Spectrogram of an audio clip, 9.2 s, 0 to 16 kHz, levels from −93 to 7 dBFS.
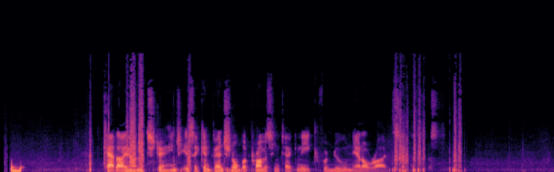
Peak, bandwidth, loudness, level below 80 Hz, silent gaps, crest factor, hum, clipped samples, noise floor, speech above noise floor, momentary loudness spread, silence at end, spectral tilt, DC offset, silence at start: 0 dBFS; 11 kHz; -22 LUFS; -56 dBFS; none; 24 dB; none; under 0.1%; -62 dBFS; 40 dB; 15 LU; 1.55 s; -6.5 dB/octave; under 0.1%; 0.2 s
